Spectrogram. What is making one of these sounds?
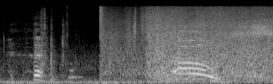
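Liquid gushes out of a car onto the pavement with a loud rush.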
